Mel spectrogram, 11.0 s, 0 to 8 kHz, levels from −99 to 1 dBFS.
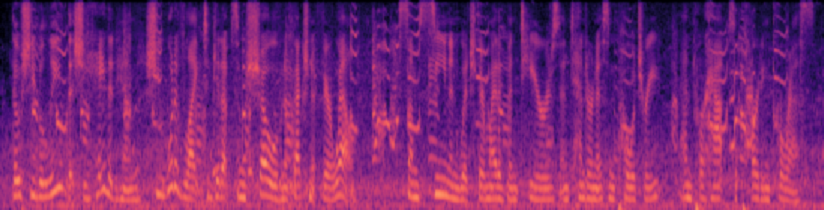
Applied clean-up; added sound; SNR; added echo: none; Fowl; 7 dB; none.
